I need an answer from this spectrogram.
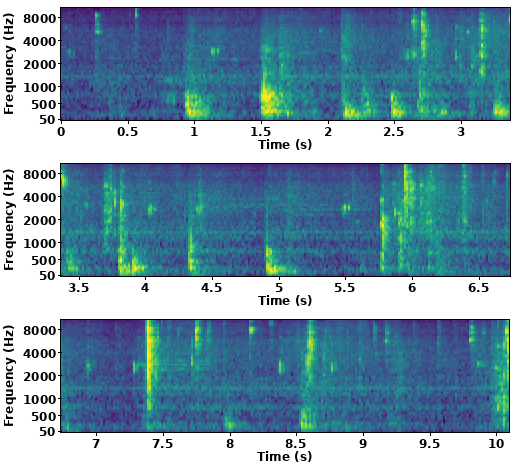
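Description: Someone crunching and chewing a biscuit close to the microphone: a dense, irregular run of crunches in the first half, then a few sharper, sparser clicks.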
